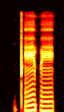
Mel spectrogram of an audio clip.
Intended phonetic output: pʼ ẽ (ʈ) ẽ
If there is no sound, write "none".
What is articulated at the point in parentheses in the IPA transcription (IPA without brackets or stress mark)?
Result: p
